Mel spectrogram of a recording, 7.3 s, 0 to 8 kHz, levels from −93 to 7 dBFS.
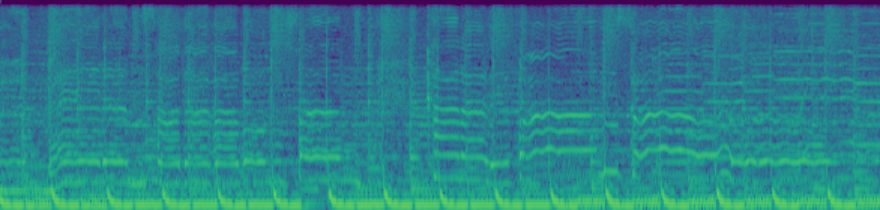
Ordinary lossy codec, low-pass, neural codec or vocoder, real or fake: none; 7.2 kHz; none; real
